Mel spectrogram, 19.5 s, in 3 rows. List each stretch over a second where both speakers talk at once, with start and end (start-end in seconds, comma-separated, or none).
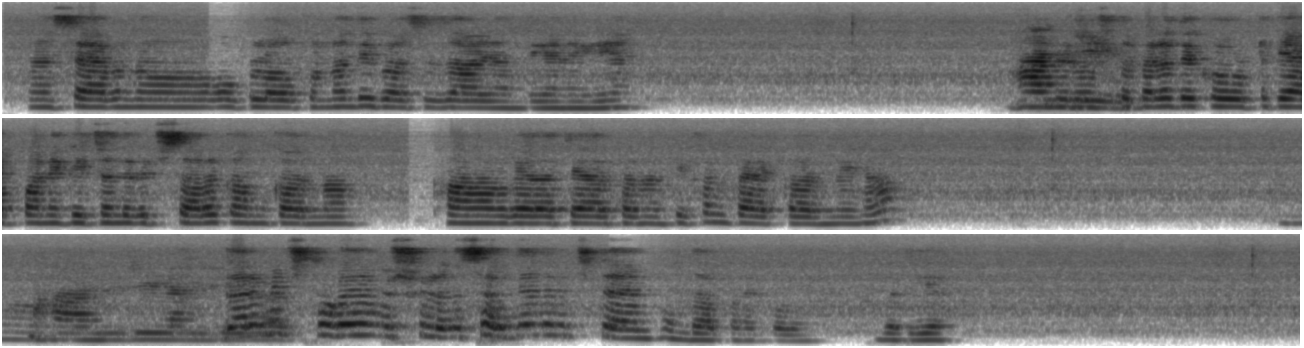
none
